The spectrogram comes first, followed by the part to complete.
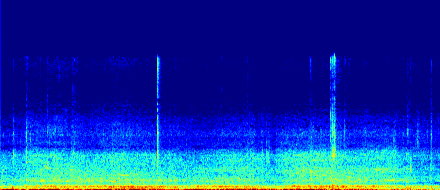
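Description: Steady low background rumble. Two light clicks come about three seconds in and again near the seven-second mark while a keychain clasp is worked onto a handbag's handle hardware.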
